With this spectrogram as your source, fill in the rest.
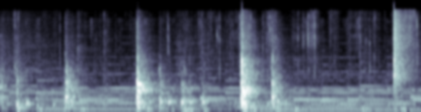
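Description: Knife slicing through a cookies-and-cream style cookie, several distinct crisp cuts and thunks at an uneven pace, close and fairly loud with no talking.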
